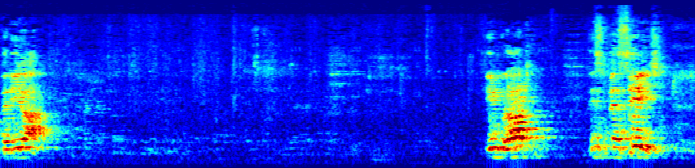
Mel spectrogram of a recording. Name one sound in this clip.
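A middle-aged man speaks into a microphone in short bursts with long pauses, heard through a loudspeaker.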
